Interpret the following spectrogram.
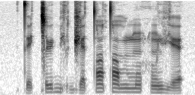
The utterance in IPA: t̪ e˩ ǀ y˧˥ bʲ u˩˧ d͡ʒ ɛ˩ tː õ˥ tˤ ũ˥ mː ũ˥ h ũ˧˥ vʲ ɛ˩˧

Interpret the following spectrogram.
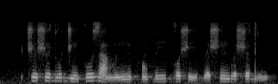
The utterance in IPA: t͡ʃ ɨ˦ ʃ ɨ˦ d u˦ d͡ʒ ĩ˧ k u˦ z a˨ m ɨ˧ ŋ ĩ˧ h ɔ̃˧ k͡p iː˦ ɡ o˦ ʃ iː˨ b ɛ˦ ʃ ĩ˦ b ə˧ ʃ ə˦ d i˨

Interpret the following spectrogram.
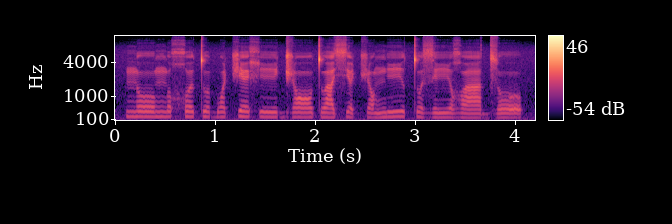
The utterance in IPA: n oː ŋ ʊ χʷ e tʷ ɛ b ɔ t͡ʃ e x iː d͡ʒ ɔː tʷ a sʲ ɔ t͡ʃ ɔ ŋ iː tʷ ɛ z iː ʁʷ aː d͡z o

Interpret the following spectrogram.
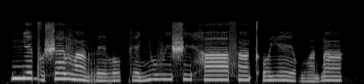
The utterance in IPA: ɲ e˦ d ʊ˨ ʃ ɛ˦ v ã˦˨ r e˨ l o˨ k e˨ ɲ u˦ β i˦ ʃ i˦ h aː˦ s ã˦ kʼ ʊ˦ j eː˦˨ ɡʷ ã˨ ɗ ã˦

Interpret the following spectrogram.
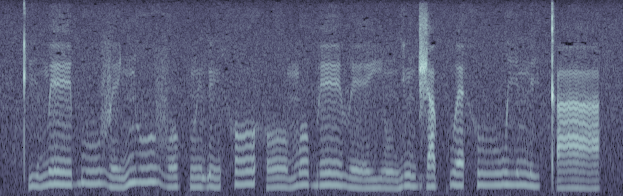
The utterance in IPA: kʼ i˨ m eː˦ ɓ uː˦ v e˨ ɲ uː˦ v o˨ kʷ ĩ˨ ɗ ĩ˨ h oː˦ h oː˨ m o˦ b eː˦ β eː˨ j ũ˨ ɡ ĩ˦ d͡ʒ a˦ kʷ ɛ˦ h uː˦ w i˦ n i˦ kʼ aː˨

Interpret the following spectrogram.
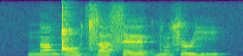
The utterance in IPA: n ã ŋ͡ǃ ɔ u̯ d͡z a s ɛ | d ũ s ɹ i

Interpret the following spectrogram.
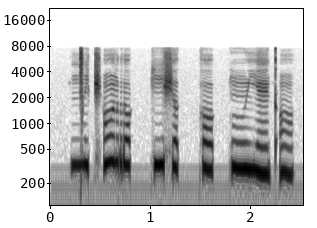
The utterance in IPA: ŋ͡ǀ i t͡ʃʼ ɔ̃ r ɔ kː i ʃ ʌ kː ɔ kː ũː j ɛ̃ kʼ ɔ̃

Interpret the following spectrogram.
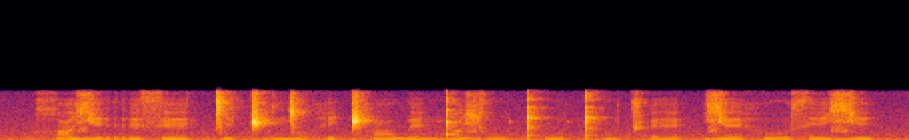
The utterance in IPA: χ ɒ˦˨ ʑ e˦ r ɛ˧ s ɛː˧ ǀ e˨ ɡ͡ǁ ɒ˧ ŋ͡ǀ o˨ h e˦ ǁʰ ɒ˧ w ɛ˧ ŋ͡ǃ ɒ˧ ʑ oː˧ ǃʰ oː˦ ǃʰ o˨ t͡ʃʼ ɛ˨˦ | ʑ ɛː˨ h oː˦ s e˧ ʑ e˦

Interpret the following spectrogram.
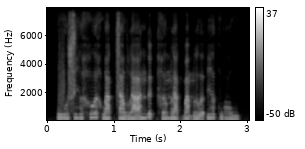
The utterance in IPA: v o̤˨˩ s i̤˨˩ ə̯ h u˧ ə̯ h w a˨˩ k̚ s a˧˩ w l a̰ː˧˥ n ɗ ə˨˩ t̚ h əː˨˦ m l a˨˩ k̚ ɓ a̰˧˨ m l ṵ˧˨ ə̯ ʔ i˧ ə̯ k w ɔ̤˨˩ w

